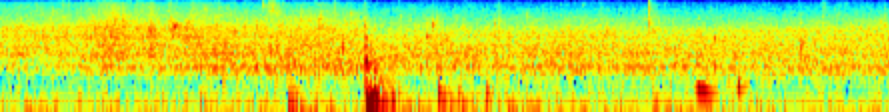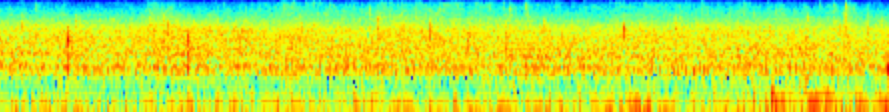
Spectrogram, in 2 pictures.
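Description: Onion pakodi batter deep-frying in hot oil: a steady sizzle with small crackles and pops throughout. A single sharp knock about two seconds in.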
